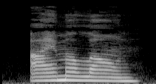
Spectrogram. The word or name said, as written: imalone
